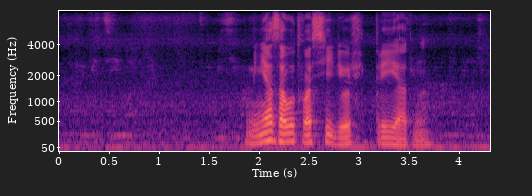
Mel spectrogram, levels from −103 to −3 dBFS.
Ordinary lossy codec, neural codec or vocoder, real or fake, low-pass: none; none; real; none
